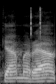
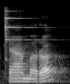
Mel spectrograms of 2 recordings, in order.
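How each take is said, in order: First: The final vowel is a long 'aa'. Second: The final vowel is a short 'a'. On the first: The speaker calls it wrong. "ಕ್ಯಾಮರಾ ಅಂತ ಹೇಳಲ್ಲ" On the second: The speaker calls it right. "ಅ ಚಿಕ್ಕದಾಗಿ ಬರುತ್ತೆ"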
